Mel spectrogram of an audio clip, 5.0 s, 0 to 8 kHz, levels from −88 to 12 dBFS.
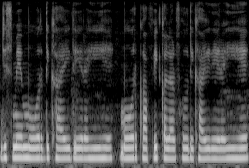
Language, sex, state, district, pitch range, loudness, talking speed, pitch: Hindi, female, Bihar, Patna, 180-185 Hz, -14 LUFS, 155 wpm, 180 Hz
